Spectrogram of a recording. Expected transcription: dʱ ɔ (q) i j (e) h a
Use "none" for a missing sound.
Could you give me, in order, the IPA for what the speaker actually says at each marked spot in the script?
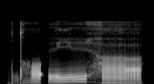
ʔ, i

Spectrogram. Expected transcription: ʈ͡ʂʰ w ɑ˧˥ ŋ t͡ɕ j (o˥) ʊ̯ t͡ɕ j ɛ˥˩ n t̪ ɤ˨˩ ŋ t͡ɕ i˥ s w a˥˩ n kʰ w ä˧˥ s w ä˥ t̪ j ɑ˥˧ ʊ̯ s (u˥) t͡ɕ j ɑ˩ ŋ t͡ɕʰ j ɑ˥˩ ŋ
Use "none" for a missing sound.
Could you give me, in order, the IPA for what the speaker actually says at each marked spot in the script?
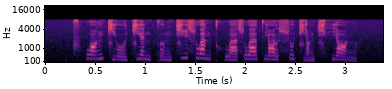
o˨˩, u˥˩

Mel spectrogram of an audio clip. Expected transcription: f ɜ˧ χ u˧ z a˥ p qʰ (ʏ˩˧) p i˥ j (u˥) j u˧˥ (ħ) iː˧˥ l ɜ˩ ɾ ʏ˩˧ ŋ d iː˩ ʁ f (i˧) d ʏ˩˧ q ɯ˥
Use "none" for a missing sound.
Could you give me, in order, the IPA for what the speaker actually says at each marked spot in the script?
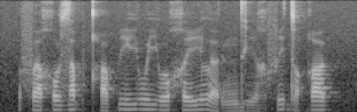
ʏ˩˧, u˥, χ, i˥

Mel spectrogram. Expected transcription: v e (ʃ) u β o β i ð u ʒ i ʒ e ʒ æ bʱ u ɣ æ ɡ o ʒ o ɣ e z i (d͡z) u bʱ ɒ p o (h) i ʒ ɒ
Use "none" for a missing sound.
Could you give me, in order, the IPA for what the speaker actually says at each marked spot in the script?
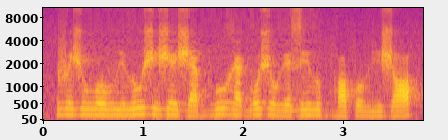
ʒ, ð, ɣ

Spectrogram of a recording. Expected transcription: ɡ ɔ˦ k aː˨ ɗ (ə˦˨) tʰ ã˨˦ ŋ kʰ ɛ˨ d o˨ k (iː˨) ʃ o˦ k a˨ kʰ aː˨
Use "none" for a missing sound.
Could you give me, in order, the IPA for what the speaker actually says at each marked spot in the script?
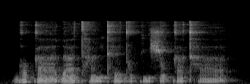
a˦˨, i˨

